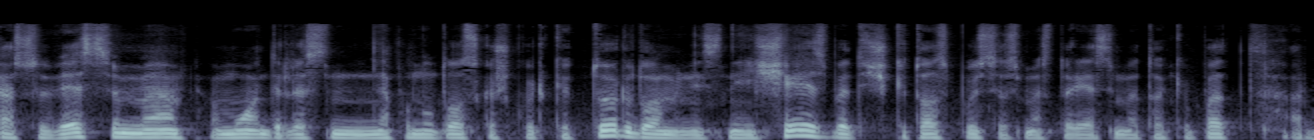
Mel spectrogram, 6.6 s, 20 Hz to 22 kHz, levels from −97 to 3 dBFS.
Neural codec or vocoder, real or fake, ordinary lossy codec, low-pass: autoencoder, 48 kHz, 128 numbers a frame, DAC-VAE, trained on Japanese speech; fake; MP3, 64 kbps; 10.8 kHz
